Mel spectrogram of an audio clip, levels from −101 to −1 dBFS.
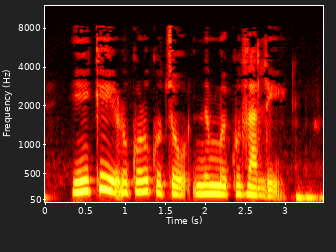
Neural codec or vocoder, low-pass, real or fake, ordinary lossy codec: codec, 24 kHz, 3.1 kbps, DualCodec; 10.8 kHz; fake; MP3, 32 kbps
